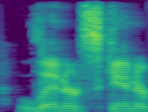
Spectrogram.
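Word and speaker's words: Lynyrd Skynyrd: Leonard Skinner pronounced on the original label.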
